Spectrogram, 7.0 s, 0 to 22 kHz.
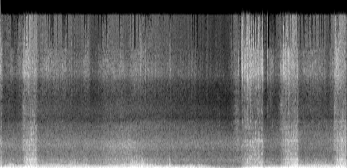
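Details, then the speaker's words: Jeep V8 with multi-port fuel injection, new exhaust, after fixing a miss by correcting the tune's injection type: deep even burble rising cleanly on blips, all eight cylinders firing, no misses. "All 8 cylinders are kicking. Nice and smooth, sounds good. It sounds really nice. Idling perfect."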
